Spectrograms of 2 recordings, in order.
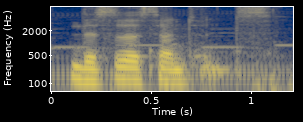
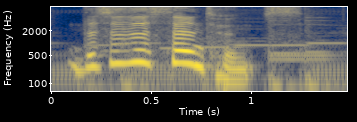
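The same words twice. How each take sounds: First: The voice sounds masculine, dropping at the end. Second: The voice sounds fairly feminine, dipping at the end. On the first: "observe how I say this sentence in a masculine and feminine voice" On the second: "The second one is pretty femme, but then there's a bit of a dip at the end"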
